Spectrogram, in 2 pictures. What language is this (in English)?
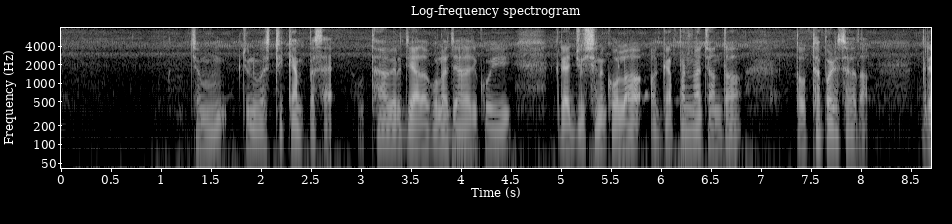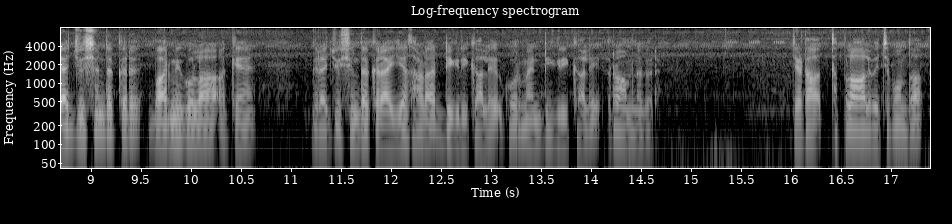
Dogri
